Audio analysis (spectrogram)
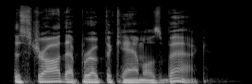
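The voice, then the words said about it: Speaks slowly and deliberately. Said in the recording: “say it slowly”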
